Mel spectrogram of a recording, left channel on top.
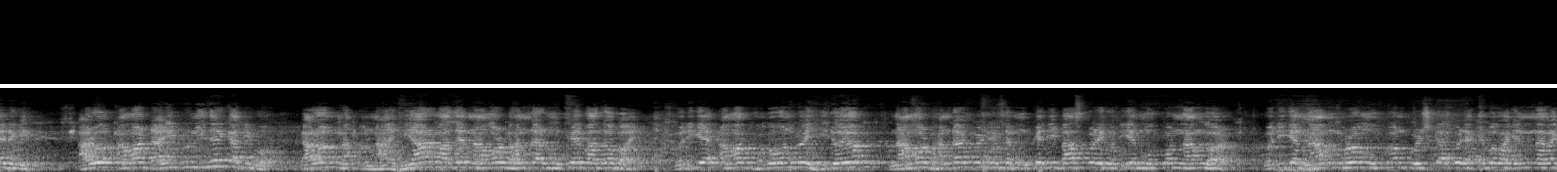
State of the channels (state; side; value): silent; left; digital silence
